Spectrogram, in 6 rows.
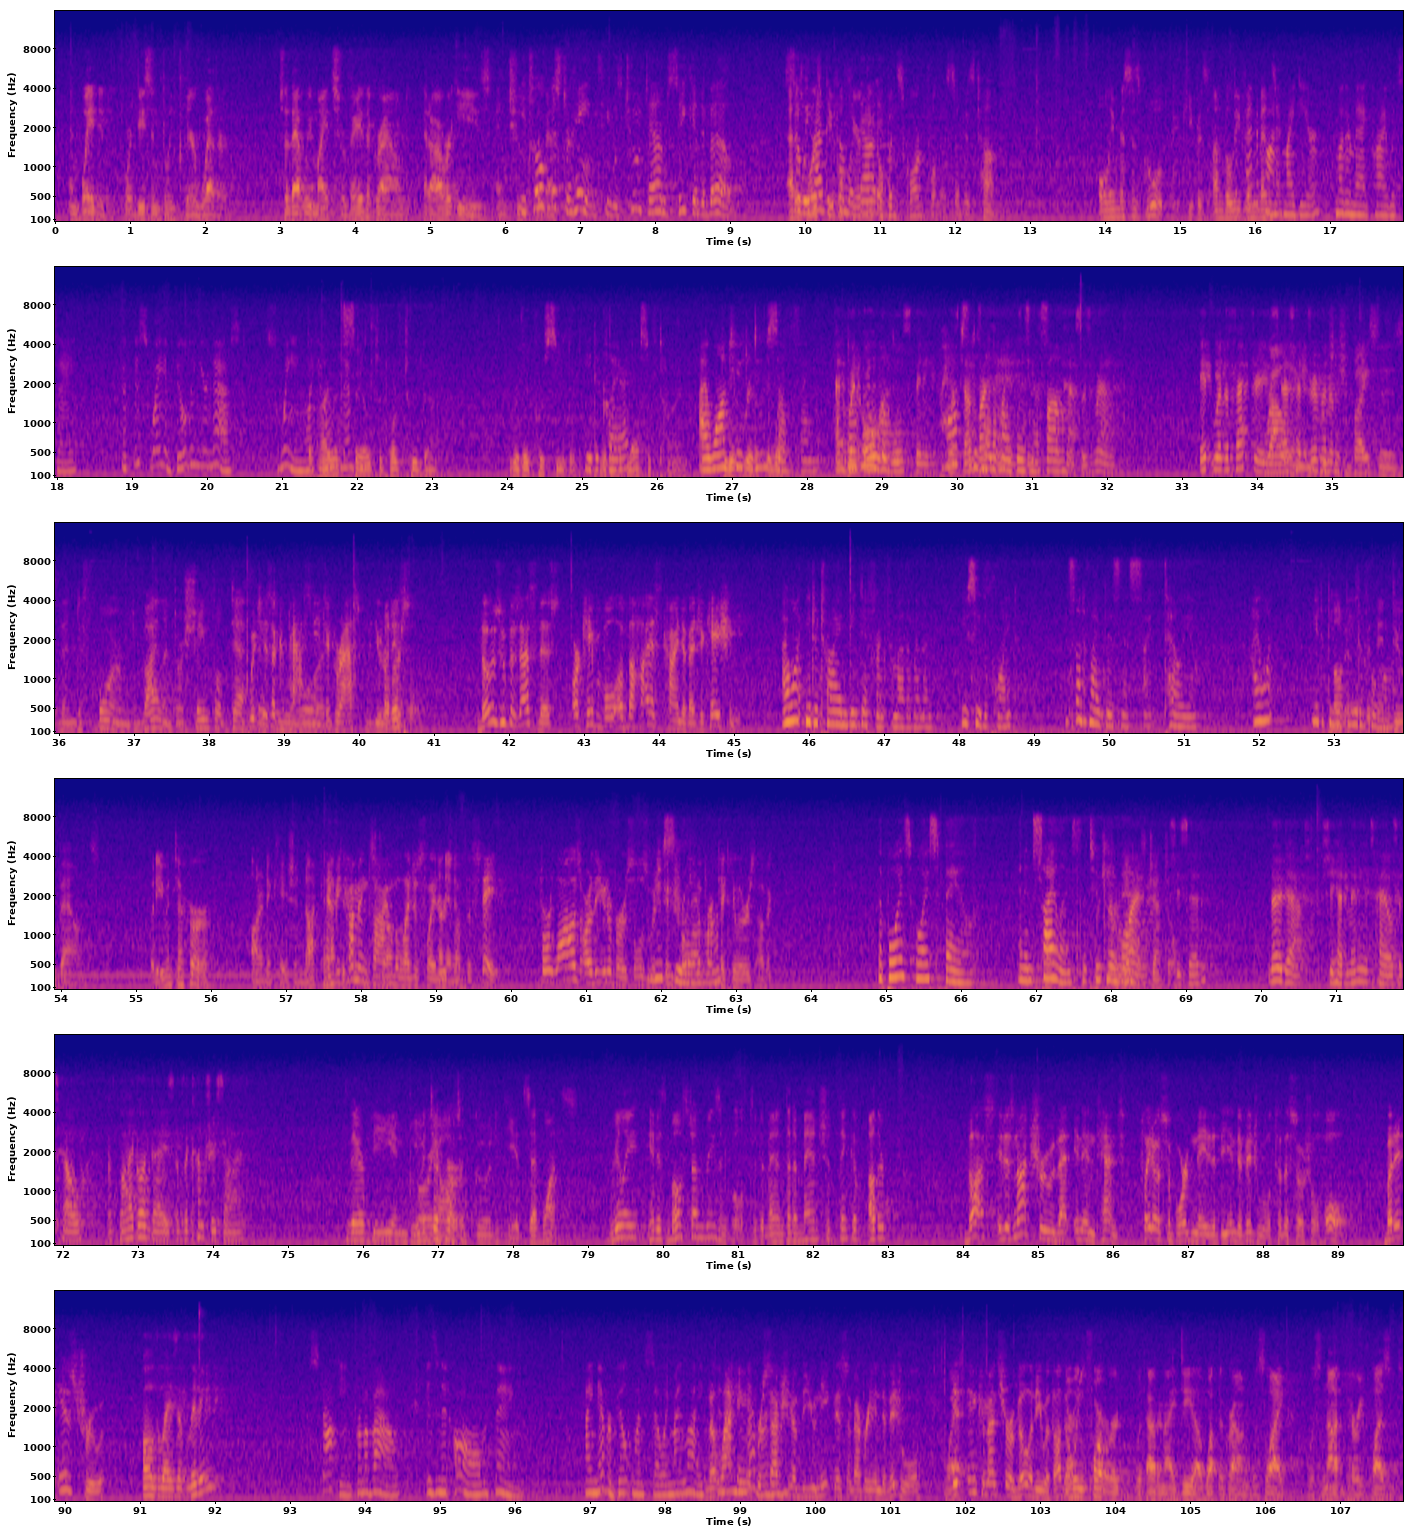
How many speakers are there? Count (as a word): nine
